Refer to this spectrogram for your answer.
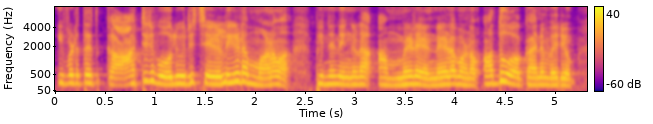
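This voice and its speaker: A woman's voice: mid-range voice, steady tone, fairly quick, lightly acted. A woman voicing a snobbish middle-aged woman who sneers at her surroundings and schemes for money. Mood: haughty.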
